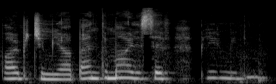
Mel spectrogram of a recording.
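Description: A woman doing a soft, weepy young doll groom, voiced lower than her own high tone. He grumbles and whines through his lines. It is home-made doll play. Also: steady tone, moderate pace, close to an everyday voice. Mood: grumbling.

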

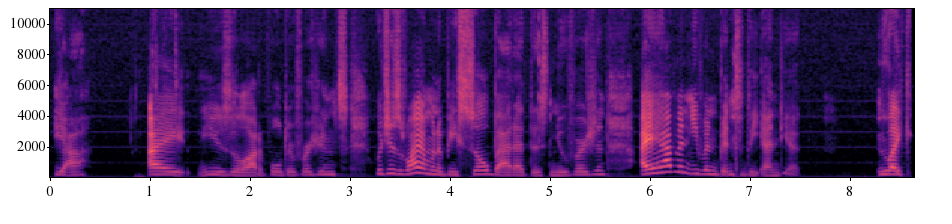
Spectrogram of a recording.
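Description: A woman's voice: a little high, no room sound. A young woman giving casual, rambling commentary while playing a video game, chatty and giggly, often correcting herself mid-sentence. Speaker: gaming YouTuber.

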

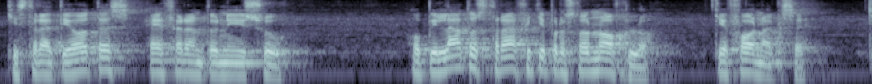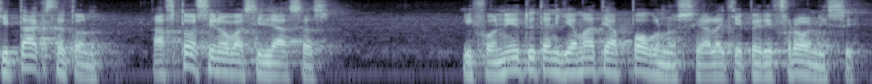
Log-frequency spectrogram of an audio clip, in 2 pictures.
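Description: A man narrating a story in the first person, in a steady, measured reading. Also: mid-range voice.

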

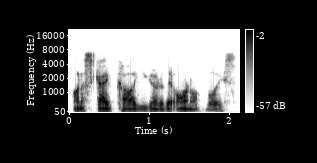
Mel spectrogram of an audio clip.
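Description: A man co-hosting a casual webinar over a video call, halting and repeating words as he explains. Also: low-pitched, little pitch movement, no room sound. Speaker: company founder and co-host. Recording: muffled video call audio.

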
